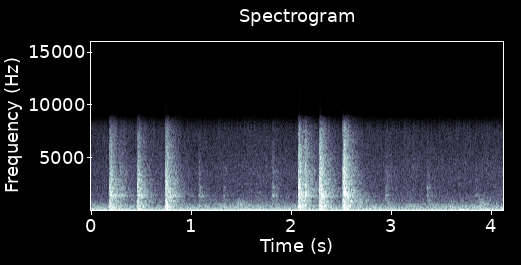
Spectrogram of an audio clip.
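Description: Knocking at a door: three quick knocks, then three more about two seconds later.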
